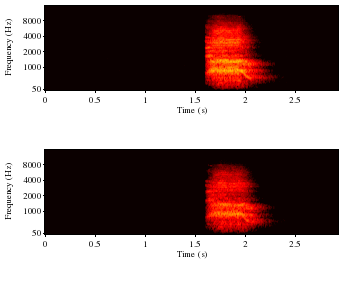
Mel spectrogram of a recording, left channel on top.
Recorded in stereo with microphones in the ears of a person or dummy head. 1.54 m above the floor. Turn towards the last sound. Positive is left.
turn(degrees=55)  # may be behind; listen again after turning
